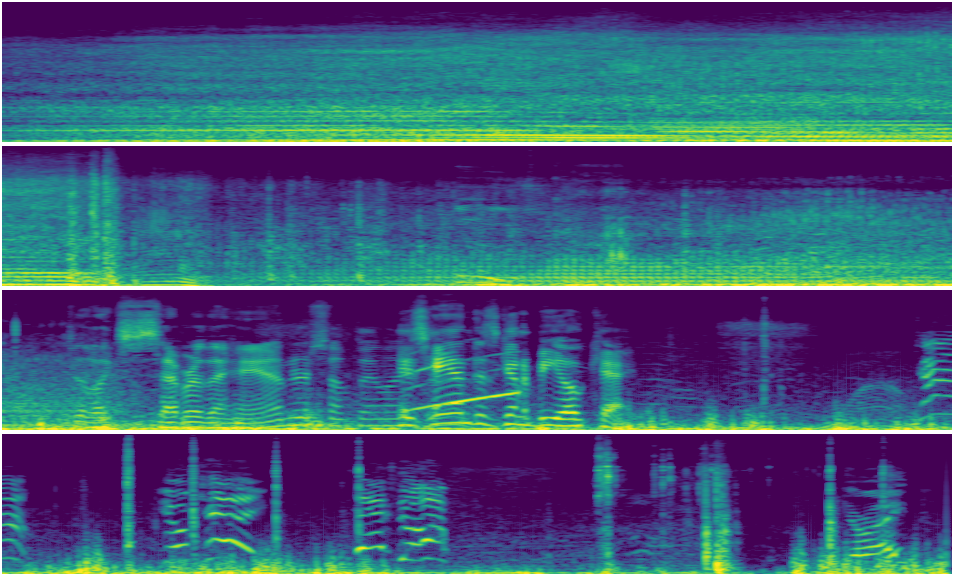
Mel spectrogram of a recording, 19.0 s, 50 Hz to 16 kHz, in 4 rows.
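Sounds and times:
propeller aircraft engines droning: 0:00.0 - 0:18.9
speech: 0:10.1 - 0:12.8.

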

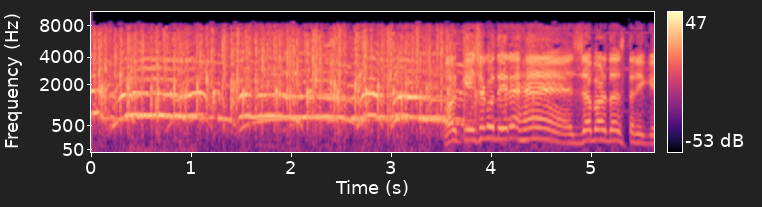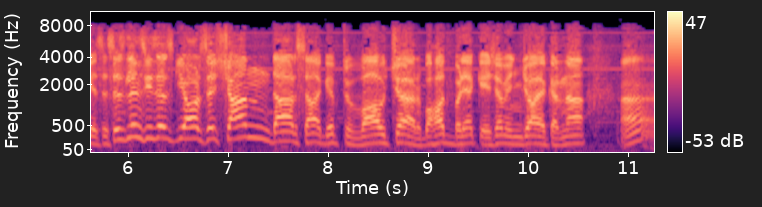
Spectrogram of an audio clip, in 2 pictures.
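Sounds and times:
whoops: 0:00.0 - 0:03.9
applause of many hands clapping: 0:00.0 - 0:04.2
crowd cheering: 0:00.0 - 0:04.5
speech: 0:03.6 - 0:11.2.

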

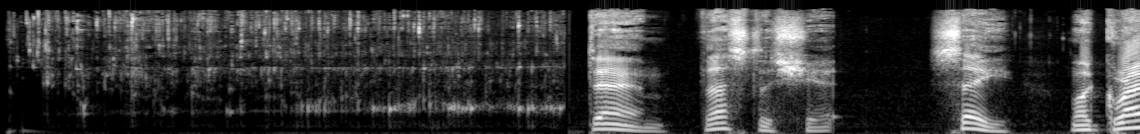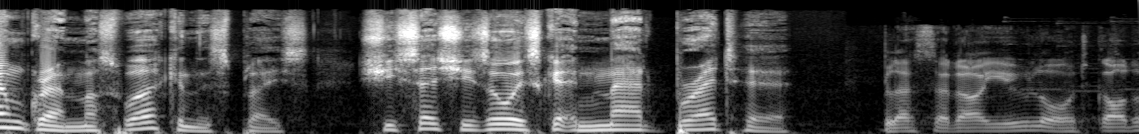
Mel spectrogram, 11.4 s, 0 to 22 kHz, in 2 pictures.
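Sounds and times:
drink being poured: 0:00.0 - 0:02.9
liquid trickling and splashing: 0:00.0 - 0:02.9
speech: 0:03.0 - 0:11.3.

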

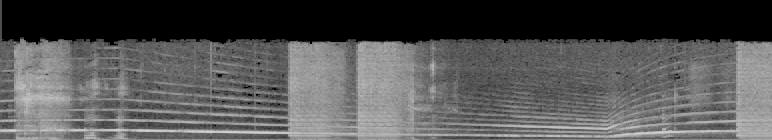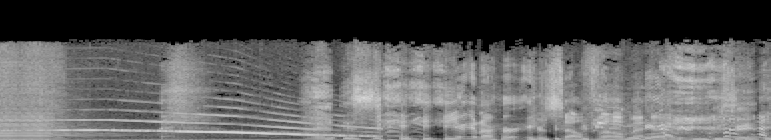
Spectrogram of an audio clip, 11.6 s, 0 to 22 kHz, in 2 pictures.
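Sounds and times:
speech: 0:00.1 - 0:01.1, 0:08.8 - 0:11.5
voice imitating a fire truck siren from the back of the throat: 0:00.1 - 0:01.2, 0:02.1 - 0:08.7
laughter: 0:00.3 - 0:01.1, 0:08.0 - 0:11.5.

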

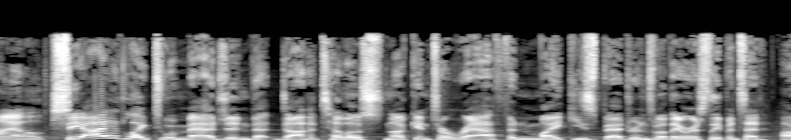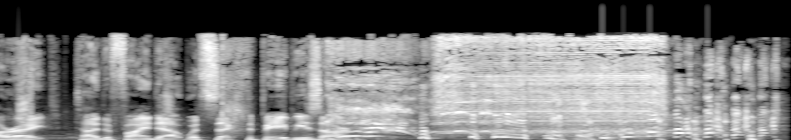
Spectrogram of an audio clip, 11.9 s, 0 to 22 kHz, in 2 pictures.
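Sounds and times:
speech: 0:00.0 - 0:09.3, 0:10.1 - 0:11.7
people laughing: 0:08.4 - 0:11.8
power drill whirring: 0:09.1 - 0:11.2.

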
